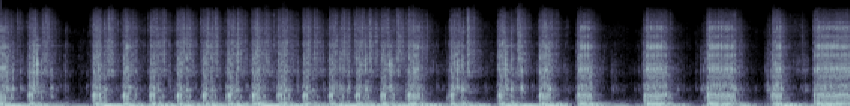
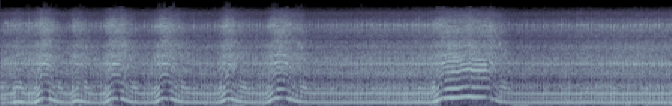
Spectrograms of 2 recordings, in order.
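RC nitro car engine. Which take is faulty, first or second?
first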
